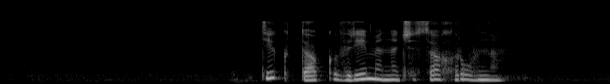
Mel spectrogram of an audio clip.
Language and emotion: Russian, neutral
